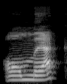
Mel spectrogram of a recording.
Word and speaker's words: Oimelc: I've heard it pronounced Oimelc, like Oimelc, Umilc.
